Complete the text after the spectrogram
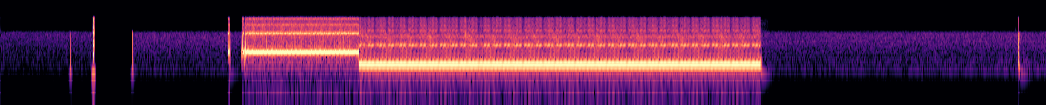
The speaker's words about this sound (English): Delta Radio, stand by for tones.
